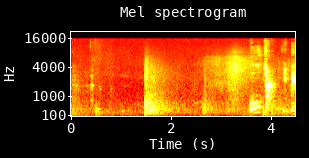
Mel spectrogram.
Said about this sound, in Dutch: Nou, er zijn aardig wat bandjes die eindigen met vuurwerk.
